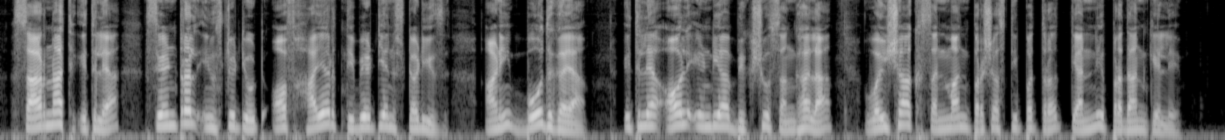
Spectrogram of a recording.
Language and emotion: Marathi, neutral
